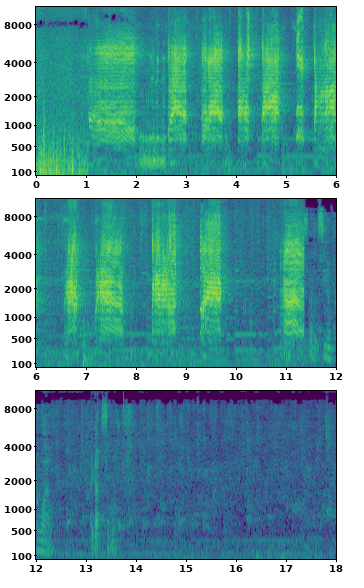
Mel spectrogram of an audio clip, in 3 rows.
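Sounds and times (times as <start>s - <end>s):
animal high cries: 1.0s - 10.0s, 10.8s - 11.4s.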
